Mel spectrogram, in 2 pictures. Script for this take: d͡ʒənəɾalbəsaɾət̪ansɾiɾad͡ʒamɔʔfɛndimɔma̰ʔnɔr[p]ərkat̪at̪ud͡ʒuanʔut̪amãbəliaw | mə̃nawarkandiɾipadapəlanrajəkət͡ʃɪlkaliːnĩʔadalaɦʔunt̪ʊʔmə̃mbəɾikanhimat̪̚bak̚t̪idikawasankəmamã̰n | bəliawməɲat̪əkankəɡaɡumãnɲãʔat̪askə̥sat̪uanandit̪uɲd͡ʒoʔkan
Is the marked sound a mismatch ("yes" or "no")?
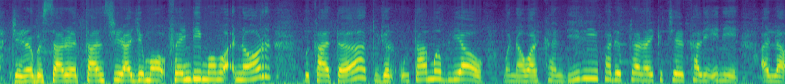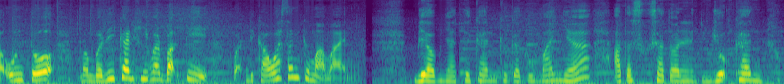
yes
